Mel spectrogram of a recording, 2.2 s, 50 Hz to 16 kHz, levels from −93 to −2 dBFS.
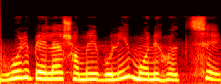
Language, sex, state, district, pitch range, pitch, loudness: Bengali, female, West Bengal, Jalpaiguri, 250-285 Hz, 270 Hz, -14 LUFS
